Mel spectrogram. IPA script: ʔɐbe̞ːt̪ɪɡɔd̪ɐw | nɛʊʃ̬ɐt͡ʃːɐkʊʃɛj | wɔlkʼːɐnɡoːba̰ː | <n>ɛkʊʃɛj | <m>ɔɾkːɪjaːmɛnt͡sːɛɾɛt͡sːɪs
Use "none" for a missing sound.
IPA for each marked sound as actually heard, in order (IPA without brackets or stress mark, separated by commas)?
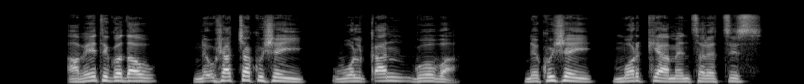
n, m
